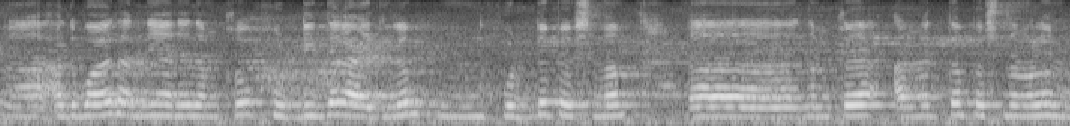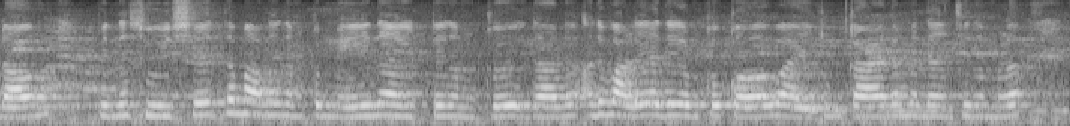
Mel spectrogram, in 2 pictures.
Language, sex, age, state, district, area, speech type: Malayalam, female, 18-30, Kerala, Ernakulam, rural, spontaneous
